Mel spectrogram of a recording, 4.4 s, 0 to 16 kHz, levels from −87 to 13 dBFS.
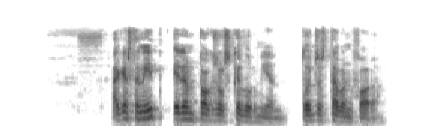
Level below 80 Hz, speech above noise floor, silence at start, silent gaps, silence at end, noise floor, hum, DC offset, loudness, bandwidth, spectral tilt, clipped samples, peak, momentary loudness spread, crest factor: -60 dBFS; 25 dB; 0.8 s; 2.95-3.00 s; 0.65 s; -43 dBFS; none; under 0.1%; -19 LUFS; 7.8 kHz; -3.5 dB/octave; under 0.1%; -2 dBFS; 14 LU; 20 dB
